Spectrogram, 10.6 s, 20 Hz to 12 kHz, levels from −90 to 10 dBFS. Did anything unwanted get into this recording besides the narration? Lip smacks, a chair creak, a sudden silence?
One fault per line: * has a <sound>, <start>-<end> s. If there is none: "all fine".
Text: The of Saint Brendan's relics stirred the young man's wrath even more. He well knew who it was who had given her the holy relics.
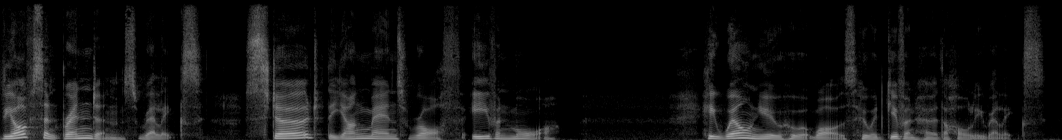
all fine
